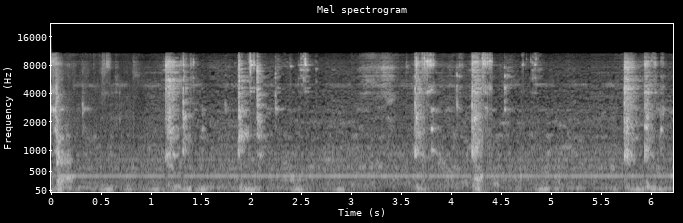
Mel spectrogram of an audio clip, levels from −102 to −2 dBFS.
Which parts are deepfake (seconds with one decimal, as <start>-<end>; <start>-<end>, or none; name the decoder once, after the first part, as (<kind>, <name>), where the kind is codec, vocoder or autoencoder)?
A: 0.0-1.3 (autoencoder, DAC-VAE); 3.1-4.4; 5.4-6.2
